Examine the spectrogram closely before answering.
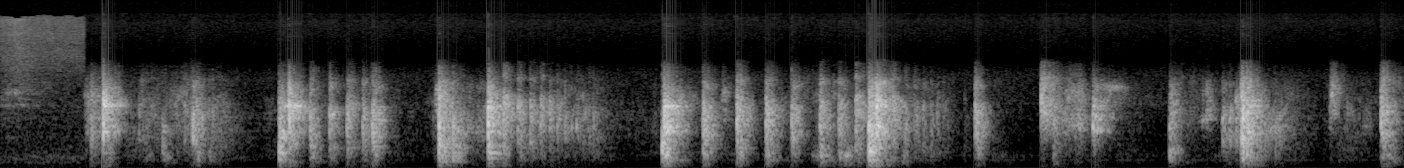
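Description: Table-tennis ball bouncing, clicking sharply on the table and paddle in quick runs of hits with short gaps between them.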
